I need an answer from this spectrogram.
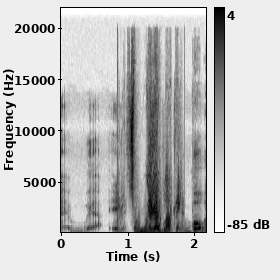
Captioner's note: stammering; underwater effect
